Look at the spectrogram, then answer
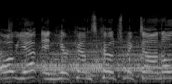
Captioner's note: applause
